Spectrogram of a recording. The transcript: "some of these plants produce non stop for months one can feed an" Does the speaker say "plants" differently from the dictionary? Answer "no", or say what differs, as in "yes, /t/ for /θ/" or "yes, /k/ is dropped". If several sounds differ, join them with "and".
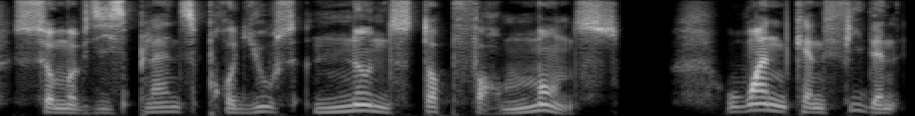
no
